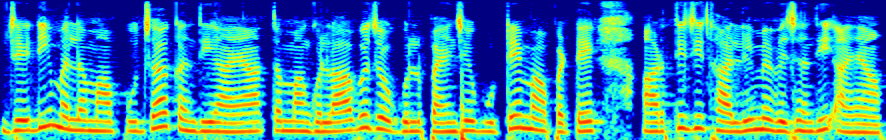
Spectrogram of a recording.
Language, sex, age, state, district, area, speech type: Sindhi, female, 30-45, Rajasthan, Ajmer, urban, spontaneous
